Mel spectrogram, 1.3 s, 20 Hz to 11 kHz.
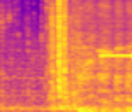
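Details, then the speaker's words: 2001–05 Honda Civic with a failing ignition switch that sometimes won't crank, especially cold mornings: key click, short chime, then the engine catches promptly; this time it starts normally, before switch replacement. "Okay, this time it wants to start up right away, and as you can see, my radio's working, everything."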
